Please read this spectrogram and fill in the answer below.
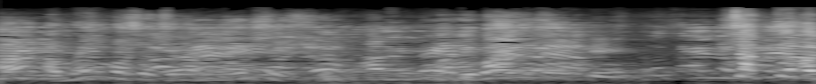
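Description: Men's speech: an animated face-to-face conversation, with a brief pause about three and a half seconds in.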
